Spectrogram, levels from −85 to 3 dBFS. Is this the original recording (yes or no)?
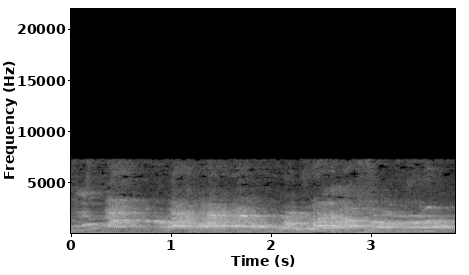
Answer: no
